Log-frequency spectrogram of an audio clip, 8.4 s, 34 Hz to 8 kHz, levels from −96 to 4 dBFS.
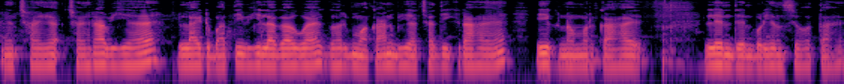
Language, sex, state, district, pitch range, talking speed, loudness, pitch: Hindi, male, Chhattisgarh, Balrampur, 115-120 Hz, 190 wpm, -36 LUFS, 115 Hz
